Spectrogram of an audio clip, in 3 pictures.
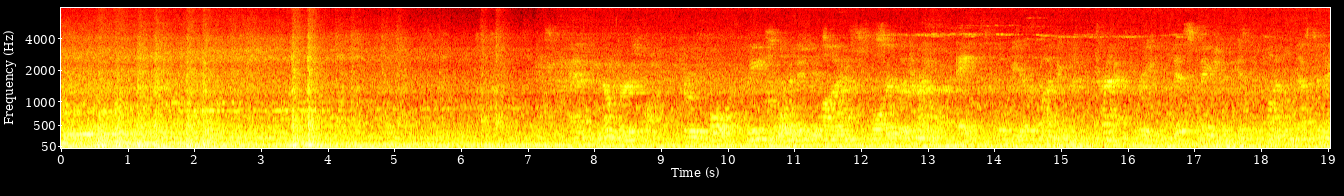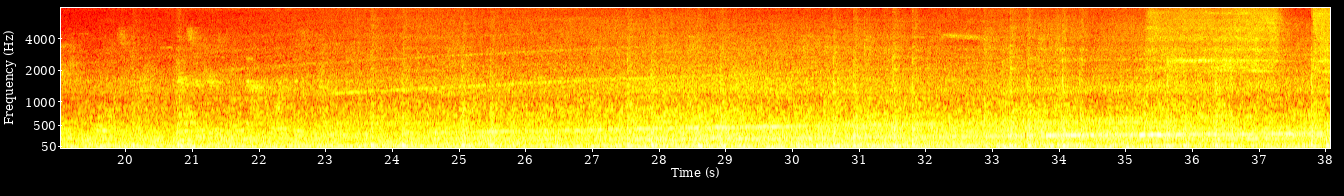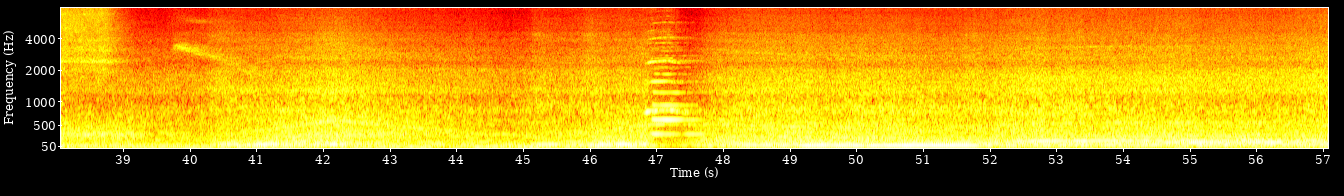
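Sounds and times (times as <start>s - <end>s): train rumble: 0.0s - 57.0s
air hiss: 35.3s - 39.0s
train horn toot: 46.8s - 47.8s.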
